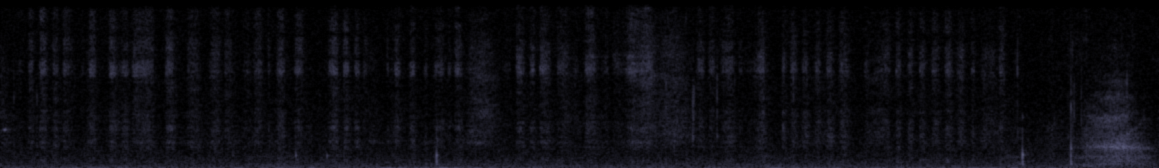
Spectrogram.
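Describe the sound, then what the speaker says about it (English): The side of a pencil shades across paper while drawing a tree stump, making close, quiet, scratchy strokes repeated in quick, uneven rhythm with brief pauses. "Sometimes I'll use the side of my pencil here."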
